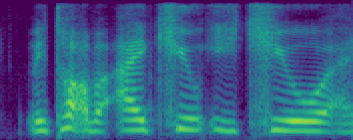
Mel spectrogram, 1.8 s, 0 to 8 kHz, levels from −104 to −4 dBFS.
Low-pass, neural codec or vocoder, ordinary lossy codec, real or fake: 7.2 kHz; codec, 16 kHz in and 24 kHz out, 0.9 kbps, LongCat-Audio-Codec, four codebook decoder; none; fake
